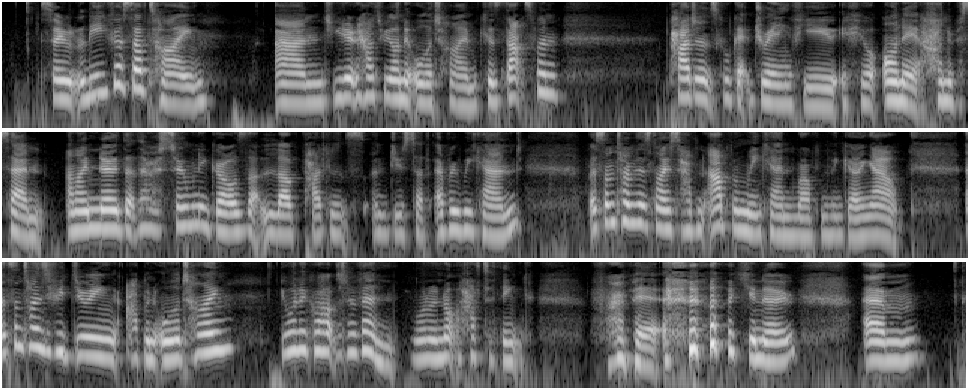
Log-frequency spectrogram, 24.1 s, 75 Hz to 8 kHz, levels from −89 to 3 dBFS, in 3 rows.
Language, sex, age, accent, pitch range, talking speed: English, female, 30-49, British, 190-240 Hz, 220 wpm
